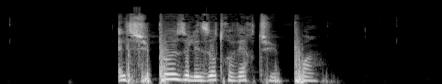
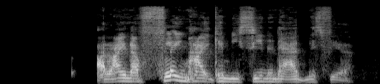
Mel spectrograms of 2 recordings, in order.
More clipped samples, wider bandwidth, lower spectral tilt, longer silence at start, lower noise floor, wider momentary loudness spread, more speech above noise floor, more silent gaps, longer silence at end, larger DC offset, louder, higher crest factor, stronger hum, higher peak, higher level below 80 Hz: neither; about the same, 16 kHz vs 16 kHz; about the same, -4 dB/octave vs -4 dB/octave; first, 1.2 s vs 0.95 s; second, -77 dBFS vs -82 dBFS; second, 9 LU vs 13 LU; about the same, 66 dB vs 64 dB; neither; first, 1.15 s vs 0.3 s; neither; first, -11 LUFS vs -17 LUFS; about the same, 14 dB vs 18 dB; neither; about the same, 0 dBFS vs -2 dBFS; first, -38 dBFS vs -58 dBFS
